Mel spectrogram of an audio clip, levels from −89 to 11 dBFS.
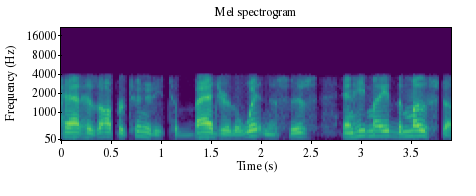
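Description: Across the whole recording the speech sounds boxed-in and phone-like, with scratchy s sounds and a plainly audible granular hiss: a Bluetooth CVSD headset codec. Its one-bit delta coding, which fits a 64 kbps link, leaves roughly 250 Hz to 3.5 kHz and nothing above 3.8 kHz.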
